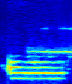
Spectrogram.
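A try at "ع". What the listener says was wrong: Again, try a little bit more harder from your throat. Oh.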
